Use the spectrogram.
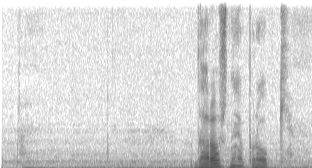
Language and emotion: Russian, sad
